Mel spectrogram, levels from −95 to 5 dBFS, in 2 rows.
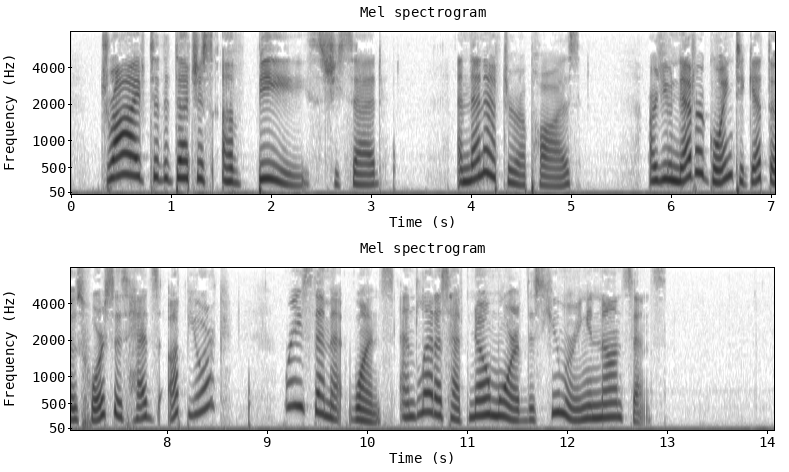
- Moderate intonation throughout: No, wide, 6.7 semitones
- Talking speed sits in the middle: Yes, average, 170 wpm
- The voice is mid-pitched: No, very high, 255 Hz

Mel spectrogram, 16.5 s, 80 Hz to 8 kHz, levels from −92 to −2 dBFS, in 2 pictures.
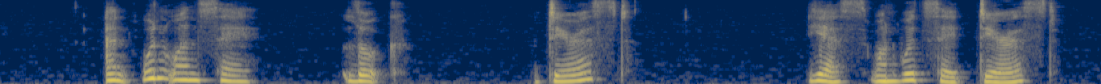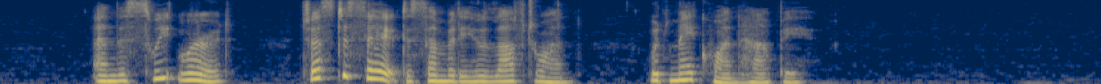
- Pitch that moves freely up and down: No, average, 4.3 semitones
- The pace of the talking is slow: Yes, slow, 100 wpm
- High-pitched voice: Yes, high, 195 Hz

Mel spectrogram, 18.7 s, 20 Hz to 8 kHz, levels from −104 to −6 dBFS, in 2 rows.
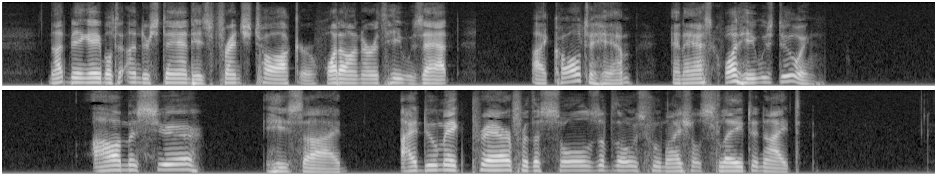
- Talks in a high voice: No, medium, 150 Hz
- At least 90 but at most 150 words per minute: Yes, average, 140 wpm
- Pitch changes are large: No, average, 3.4 semitones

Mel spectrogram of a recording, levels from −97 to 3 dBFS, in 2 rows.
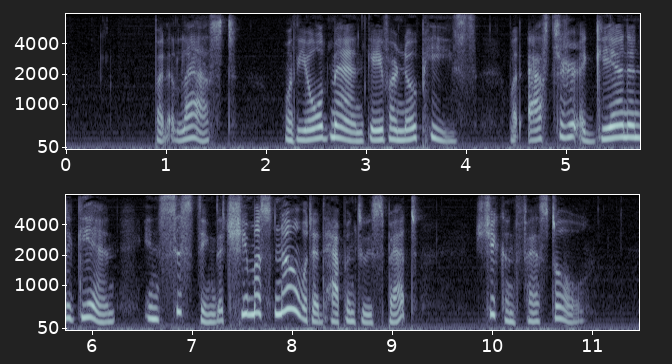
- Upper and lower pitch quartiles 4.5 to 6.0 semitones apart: Yes, wide, 5.4 semitones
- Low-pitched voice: No, high, 220 Hz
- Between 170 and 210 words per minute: No, average, 160 wpm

